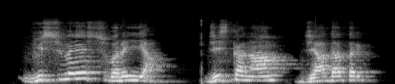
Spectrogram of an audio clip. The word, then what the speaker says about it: विश्वेश्वरैया: हाँ, सर M विश्वेश्वरैया, जिसका नाम ज्यादातर प्रोनाउंस नहीं कर पाते हैं। राहुल गांधी भी नहीं कर पाए थे एक बार। हाँ, वही है, विश्वरैया।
